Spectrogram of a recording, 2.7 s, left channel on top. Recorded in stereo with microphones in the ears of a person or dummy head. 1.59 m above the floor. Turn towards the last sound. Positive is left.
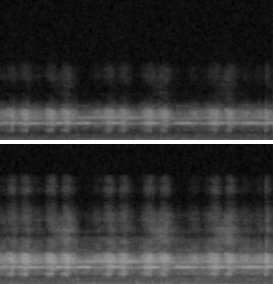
turn(degrees=-50)  # may be behind; listen again after turning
